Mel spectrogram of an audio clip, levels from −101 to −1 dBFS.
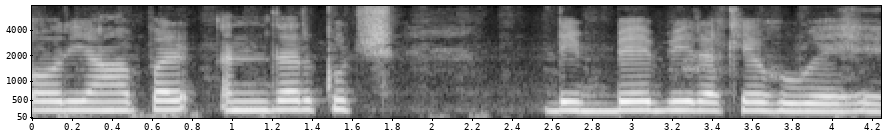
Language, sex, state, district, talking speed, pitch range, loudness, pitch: Hindi, male, Uttar Pradesh, Shamli, 140 wpm, 215-230 Hz, -13 LUFS, 230 Hz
